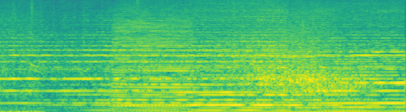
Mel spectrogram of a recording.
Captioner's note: ship's horn blows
